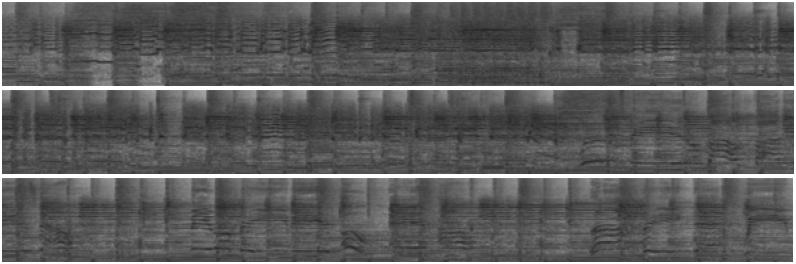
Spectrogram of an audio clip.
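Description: A bluesy song plays with full band instrumentation, steady and loud throughout, with no talking.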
